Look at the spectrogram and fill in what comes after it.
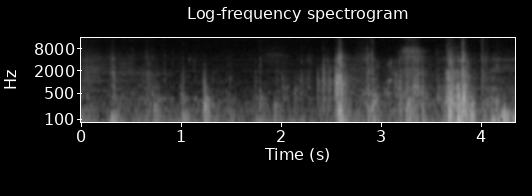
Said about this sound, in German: Dann kannst du einmal umblättern.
